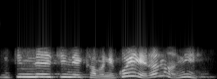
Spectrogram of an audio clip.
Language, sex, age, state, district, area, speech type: Nepali, female, 18-30, West Bengal, Kalimpong, rural, conversation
